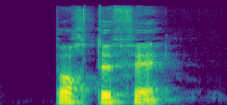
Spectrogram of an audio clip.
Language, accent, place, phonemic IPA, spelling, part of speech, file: French, France, Lyon, /pɔʁ.tə.fɛ/, portefaix, noun, LL-Q150 (fra)-portefaix.wav
- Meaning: porter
